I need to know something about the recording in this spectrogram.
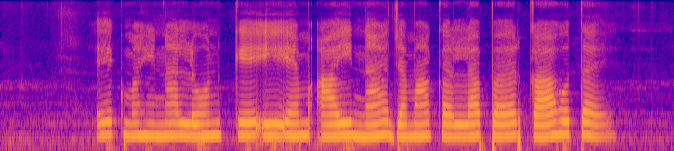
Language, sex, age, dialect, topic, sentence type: Magahi, male, 25-30, Central/Standard, banking, question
